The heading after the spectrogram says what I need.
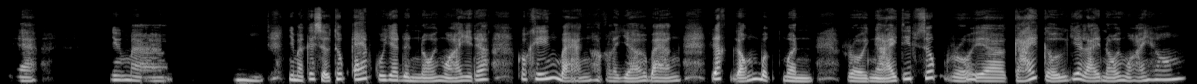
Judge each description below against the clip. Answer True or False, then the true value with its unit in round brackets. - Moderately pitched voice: True (175 Hz)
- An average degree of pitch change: False (5.8 semitones)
